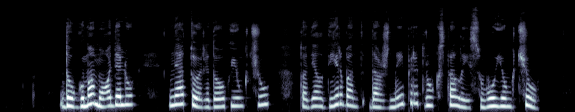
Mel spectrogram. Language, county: Lithuanian, Kaunas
